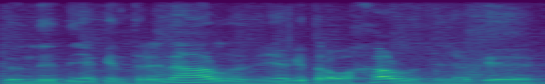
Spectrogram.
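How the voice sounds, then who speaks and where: A man's voice: mid-range voice, quick pace, faint music behind. A man from Argentina with a mixed Argentine and Spanish accent, chatting frankly and casually as a talk show guest. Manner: relaxed, frank, laughs at himself. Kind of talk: casual chat.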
